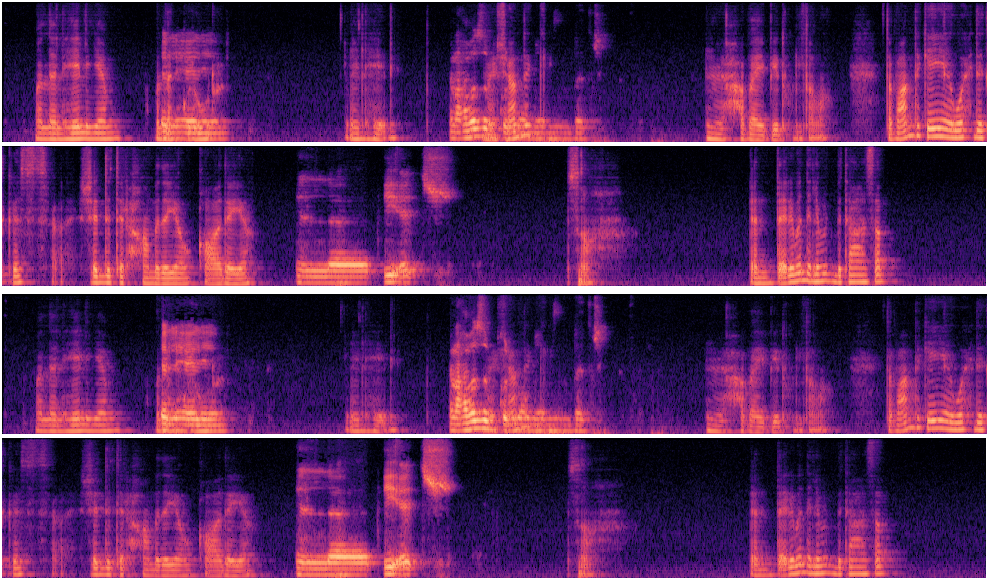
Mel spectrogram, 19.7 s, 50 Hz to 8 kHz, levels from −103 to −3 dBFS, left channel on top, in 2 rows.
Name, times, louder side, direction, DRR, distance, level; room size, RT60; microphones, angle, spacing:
voice 1, 0.3-1.2 1.5-2.2 3.4-3.9 4.8-5.3 7.0-12.4 15.5-16.0 17.3-18.7, left 4 dB, 60° left, 0.5 m, -26 dB
voice 2, 1.6-2.2 4.5-5.8 12.8-14.3, right 2 dB, 45° right, 0.5 m, -21 dB
11.0 x 6.1 x 3.9 m
head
